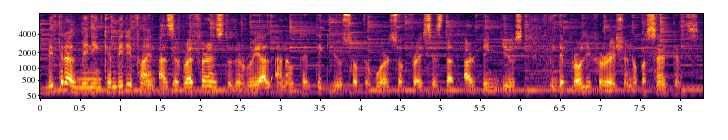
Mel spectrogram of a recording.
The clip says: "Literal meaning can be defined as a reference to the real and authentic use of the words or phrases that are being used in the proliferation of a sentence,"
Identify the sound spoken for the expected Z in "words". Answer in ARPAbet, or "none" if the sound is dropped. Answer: S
